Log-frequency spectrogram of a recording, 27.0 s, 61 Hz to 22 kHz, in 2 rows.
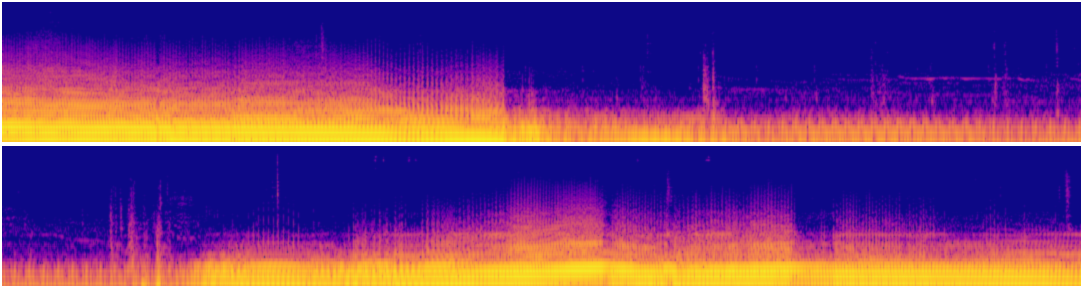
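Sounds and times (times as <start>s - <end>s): car exhaust idling and revving: 0.0s - 26.9s.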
